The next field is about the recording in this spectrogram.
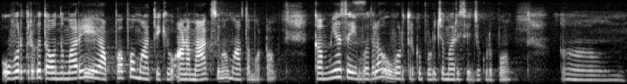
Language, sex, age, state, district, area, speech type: Tamil, female, 30-45, Tamil Nadu, Namakkal, rural, spontaneous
